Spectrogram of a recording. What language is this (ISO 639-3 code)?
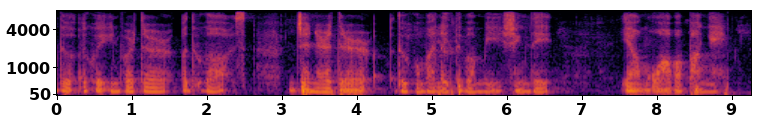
mni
